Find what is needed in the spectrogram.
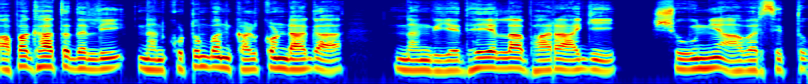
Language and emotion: Kannada, sad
